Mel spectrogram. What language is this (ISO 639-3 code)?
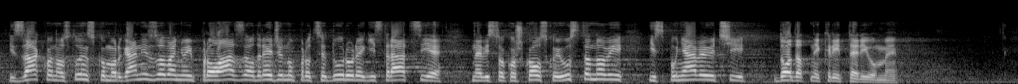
srp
